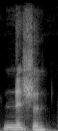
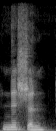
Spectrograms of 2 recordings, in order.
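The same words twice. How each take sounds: Both takes have the same delivery.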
